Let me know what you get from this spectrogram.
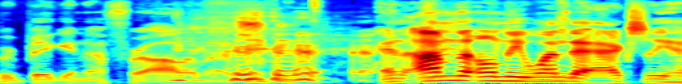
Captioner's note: laughs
